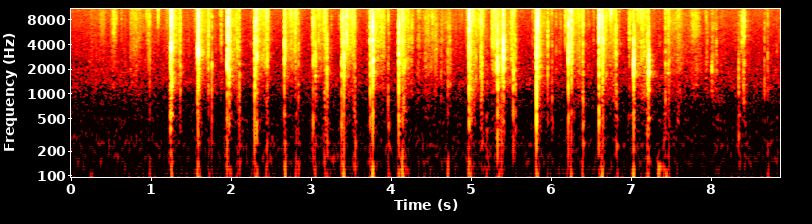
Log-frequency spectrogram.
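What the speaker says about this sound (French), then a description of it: "Je vais piger une carte." Cards being shuffled for a tarot-style reading: a quick run of crisp riffling snaps and flutters, close and fairly soft, with no talking.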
